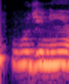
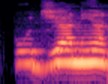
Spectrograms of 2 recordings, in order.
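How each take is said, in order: First: पूजनीय said "poojaneey"; correct form. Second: पूज्यनीय said "poojyaneey"; पूज्यनीय with an extra ya; wrong form. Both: Shown as a demonstration. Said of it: "पूजनीय होता है".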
